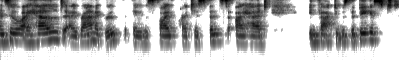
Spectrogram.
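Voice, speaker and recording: A woman with an Irish accent talks at a fairly quick pace. Her intonation stays fairly even. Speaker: nurse specialist presenting research. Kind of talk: webinar presentation. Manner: fast.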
